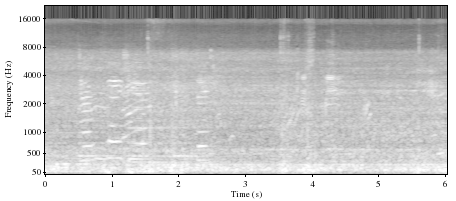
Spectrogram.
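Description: Steady road and engine rumble of a moving car heard from inside the cabin. A voice talks briefly in the first couple of seconds and again faintly later.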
